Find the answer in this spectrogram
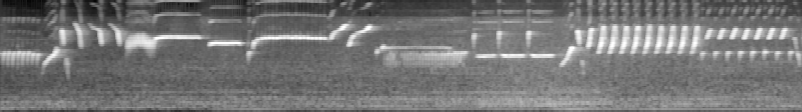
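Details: Belgian canary singing a training song for canaries: varied whistles, some steady pure tones and upslurs, then a rapid rolling trill dominating the final seconds, with a faint low hum underneath.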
